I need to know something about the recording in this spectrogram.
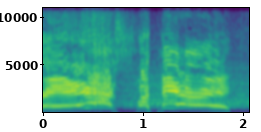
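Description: A man's excited voice calling a basketball dunk: two long, drawn-out shouts, the first rising in pitch and the second falling away near the end.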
